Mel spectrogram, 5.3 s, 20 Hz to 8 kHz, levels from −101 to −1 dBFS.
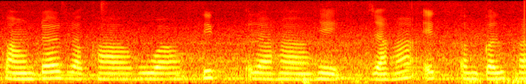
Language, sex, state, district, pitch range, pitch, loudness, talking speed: Hindi, female, Madhya Pradesh, Dhar, 200-215 Hz, 210 Hz, -16 LUFS, 115 wpm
